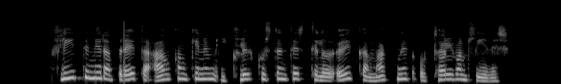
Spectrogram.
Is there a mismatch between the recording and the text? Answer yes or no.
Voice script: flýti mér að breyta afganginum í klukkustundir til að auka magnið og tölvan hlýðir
no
